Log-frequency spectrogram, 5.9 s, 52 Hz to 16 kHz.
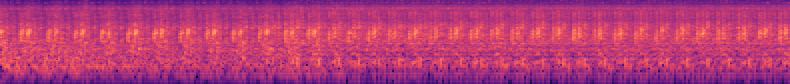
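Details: Land Rover 2.5 diesel misfiring at idle: uneven lumpy beat, some beats missing or soft. Thermal imaging gave clues; fault traced by checking the four injectors' spray patterns.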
